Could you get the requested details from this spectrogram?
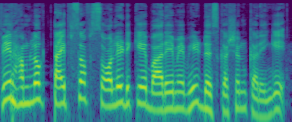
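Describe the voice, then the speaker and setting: A man's voice: high voice, animated, unhurried, no echo, clean studio sound. A young man from western Uttar Pradesh teaching a live online class, joking and teasing his students between explanations.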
